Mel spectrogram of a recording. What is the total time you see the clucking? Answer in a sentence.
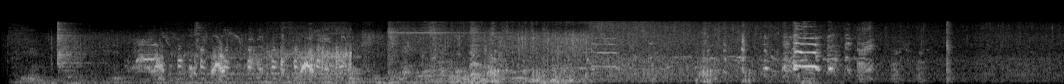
The clucking can be heard for 7 seconds in total.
